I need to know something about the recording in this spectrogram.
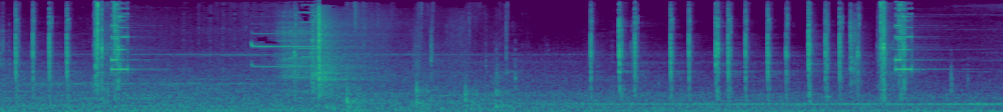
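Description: An electronic beep sounds after a code is entered.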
